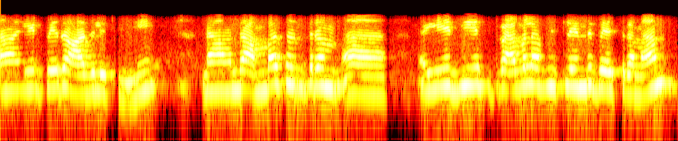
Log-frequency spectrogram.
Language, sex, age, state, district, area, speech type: Tamil, female, 30-45, Tamil Nadu, Tirunelveli, urban, conversation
